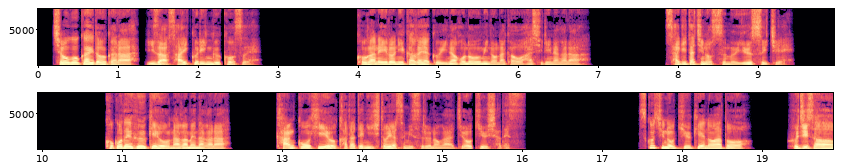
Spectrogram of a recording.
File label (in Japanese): 紀行ナレ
